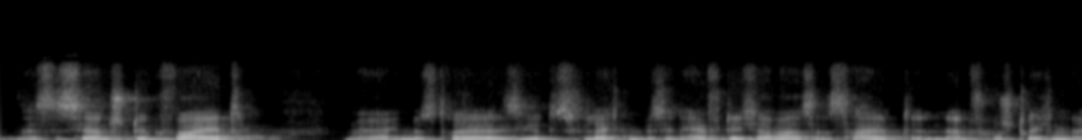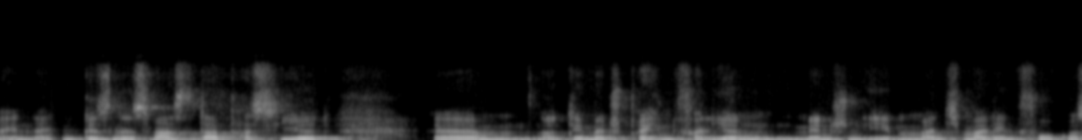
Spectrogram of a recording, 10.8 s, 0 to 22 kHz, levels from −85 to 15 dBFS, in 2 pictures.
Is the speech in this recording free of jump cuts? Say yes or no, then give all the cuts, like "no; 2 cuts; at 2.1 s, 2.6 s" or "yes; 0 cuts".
yes; 0 cuts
